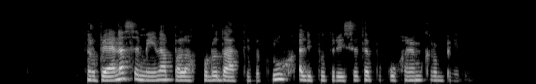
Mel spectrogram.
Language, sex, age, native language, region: Slovenian, female, 12-17, Slovenian, Central Slovenia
